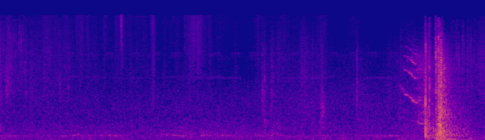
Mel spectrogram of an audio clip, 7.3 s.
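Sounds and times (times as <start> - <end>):
door being barred shut: 6.0 - 7.2.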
